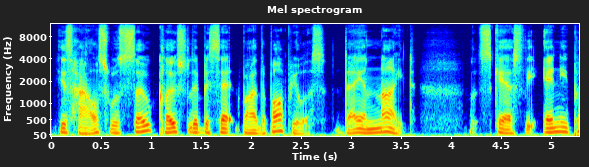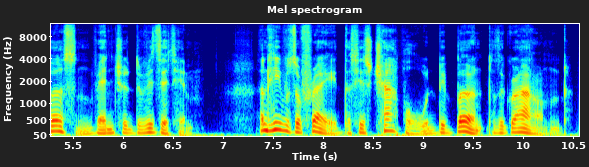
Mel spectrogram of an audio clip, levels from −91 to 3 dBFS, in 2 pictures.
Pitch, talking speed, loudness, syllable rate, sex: 115 Hz, 190 wpm, -19 LUFS, 5.5 syllables/s, male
